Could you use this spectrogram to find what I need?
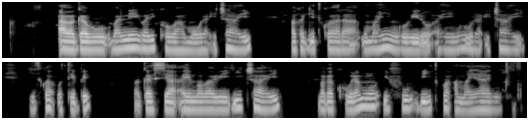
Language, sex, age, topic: Rundi, female, 18-24, agriculture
